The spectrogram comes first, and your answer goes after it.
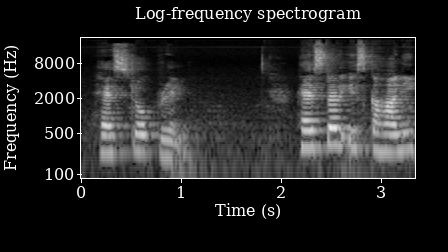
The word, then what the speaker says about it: Prynne: Her name rhymes with sin. She is. Hester Prynne, Pearl, both are correct या फिर both are wrong? और इस question का correct answer है option number A, Hester प्रिन।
